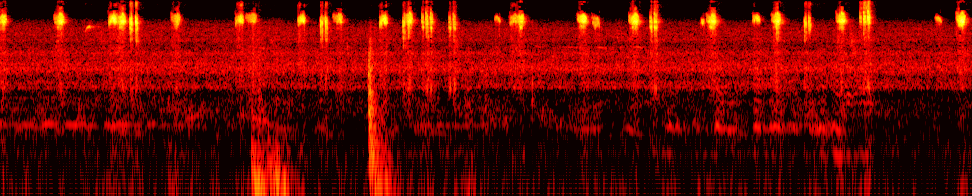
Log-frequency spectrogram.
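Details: Black redstart pair nesting in a small nook under the roof above a front door, raising five chicks as eggs hatch; thin, high chirps repeat in quick irregular bursts, with two low thuds in between.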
